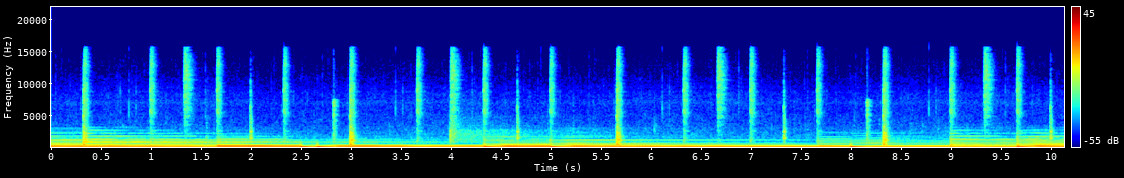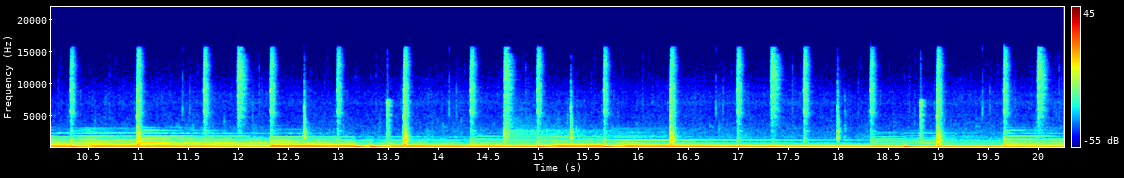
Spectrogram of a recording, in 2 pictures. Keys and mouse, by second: 0.0 s, 2.1 Tab, 4.4-4.9 middle drag, 5.7 g, 7.7 click, 8.4 shift+middle click, 10.2-11.8 drag, 13.1 click, 13.9 click, 15.1-16.5 drag, 17.0 click, 18.7-20.2 drag.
